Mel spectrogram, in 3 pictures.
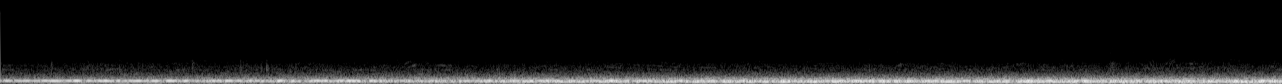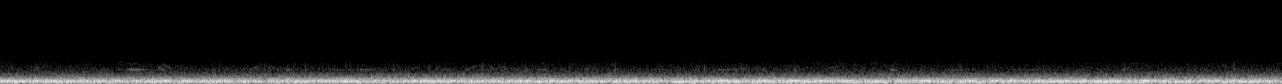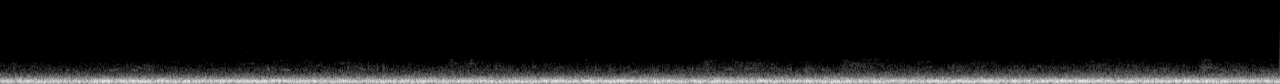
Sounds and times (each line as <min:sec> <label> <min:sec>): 0:12.7 drone 0:38.4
